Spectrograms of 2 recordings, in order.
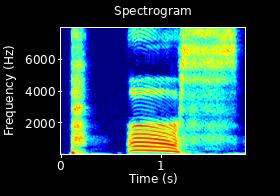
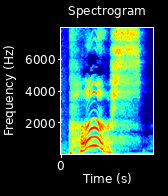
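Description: First: "P-erse" split after P, the rest stretched; "P-erse" segmented with a lingering final S; sounded-out word. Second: Said in the usual way. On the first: Shown as a demonstration. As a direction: say "P-erse" as P, pause, long urse. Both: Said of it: "Does purse end with".

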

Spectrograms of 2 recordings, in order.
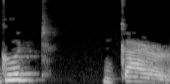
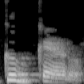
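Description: First: Said in the usual way. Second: "গুড গার্ল" with the d dropped into a long g, "guggirl"; assimilated good girl. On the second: Shown as a demonstration. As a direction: blend "গুড গার্ল" so the d becomes g. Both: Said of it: "এই দুইটা শব্দকে ওরা উচ্চারণ করে".

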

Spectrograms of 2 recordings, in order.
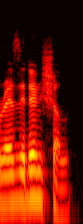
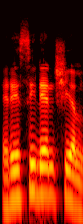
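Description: First: রেসিডেন্সিয়াল said "re-zi-DEN-shul", with a z; correct pronunciation. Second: রেসিডেন্সিয়াল said "re-si-den-shi-al", with an s; common mispronunciation. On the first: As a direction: say রেসিডেন্সিয়াল with z and a short "shul" ending. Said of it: "এটা উচ্চারণ হবে". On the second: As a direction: say রেসিডেন্সিয়াল with s and a full "shi-al" ending. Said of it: "রেসিডেন্সিয়াল না". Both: Shown as a demonstration.

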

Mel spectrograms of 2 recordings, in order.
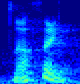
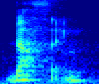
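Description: First: Truthful. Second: Scornful spat echo. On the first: Harry answering Filch, truthful and understated. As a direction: answer simply, honestly. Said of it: "said Harry truthfully". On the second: Filch disbelieving Harry, spitting it out. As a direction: spit the word back in disbelief. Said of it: "spat Filch". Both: A narrator's reading.

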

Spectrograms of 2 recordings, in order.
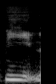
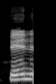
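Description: First: "bean" said with a long ee, like the word bean; narrator's odd been. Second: Said in the usual way. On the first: Retold or imitated. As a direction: imitate her saying "bean", a long ee vowel. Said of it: "it's like". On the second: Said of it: "every time she says".

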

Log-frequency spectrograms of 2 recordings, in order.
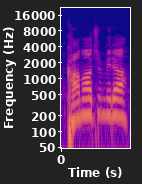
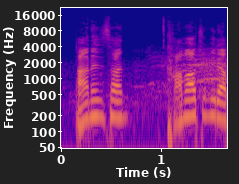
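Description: First: Said in the usual way. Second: Excited call. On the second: Real, not acted. Live free kick call.

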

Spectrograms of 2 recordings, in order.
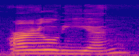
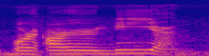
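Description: First: "Arlian" said quickly with a questioning rise; tentative pronunciation. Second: "Arlian" drawn out slowly, falling at the end; alternative pronunciation. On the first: Streamer checks a viewer's name, "Arlian" tentative and rising. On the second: Streamer offers the viewer another reading, "Arlian" slow and drawn out. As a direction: stretch out "Arlian" syllable by syllable. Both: Shown as a demonstration. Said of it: "How do you pronounce your name?".

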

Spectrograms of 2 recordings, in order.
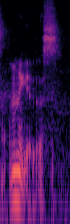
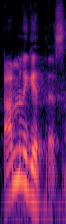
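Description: First: Whispered repeat of the line; voiceless echo to yourself. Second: Said in the usual way. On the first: Shown as a demonstration. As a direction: breathe it out with no voice.

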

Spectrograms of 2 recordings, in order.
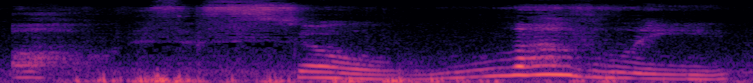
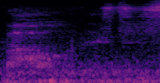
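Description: First: Slow, drawn-out tender admiration. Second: Whisper. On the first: Admiring the baby romper, slow and tender. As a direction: savour each word, slowly. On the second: Admiring a tiny romper. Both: Real, not acted.

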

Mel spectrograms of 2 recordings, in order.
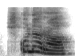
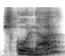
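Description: First: Школяра stressed on final "ра"; stress on ending. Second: Школяр stressed on final "ляр"; stress on suffix. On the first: Teacher showing stress moving in genitive, stress on ending. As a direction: carry the stress to the last syllable of школяра. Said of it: "в родовому на закінчення". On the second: Teacher demonstrating nominative case stress, stress on suffix. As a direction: put the weight on "ляр" in Школяр. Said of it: "наголос падає на суфікс яр". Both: Shown as a demonstration.

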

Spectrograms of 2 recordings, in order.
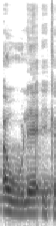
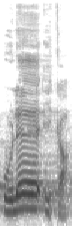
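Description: First: أولئك begun "aw-laa-ika", waw pronounced; wrong sounded waw. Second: أولئك begun with short "u", "u-laa-ika"; silent waw. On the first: Teacher shows the mistake, أولئك with audible waw. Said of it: "لا نقول". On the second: Teacher gives the correction, أولئك with silent waw. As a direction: leave the w out of أولئك. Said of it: "هذا الواو لا ينطق". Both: Shown as a demonstration.

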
